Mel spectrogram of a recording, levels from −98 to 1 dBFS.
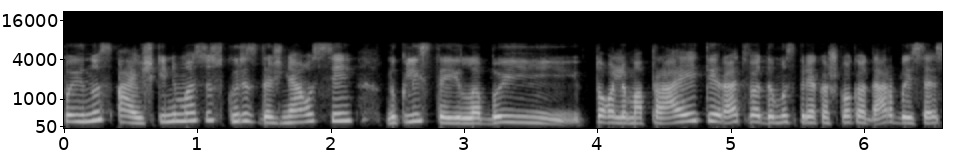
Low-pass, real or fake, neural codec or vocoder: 7.2 kHz; real; none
